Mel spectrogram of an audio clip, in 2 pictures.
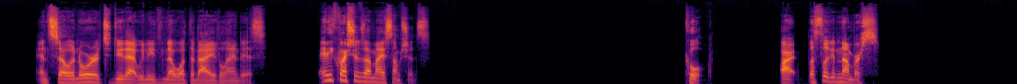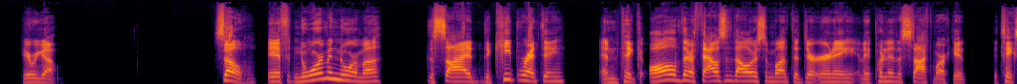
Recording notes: This was a live class recorded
